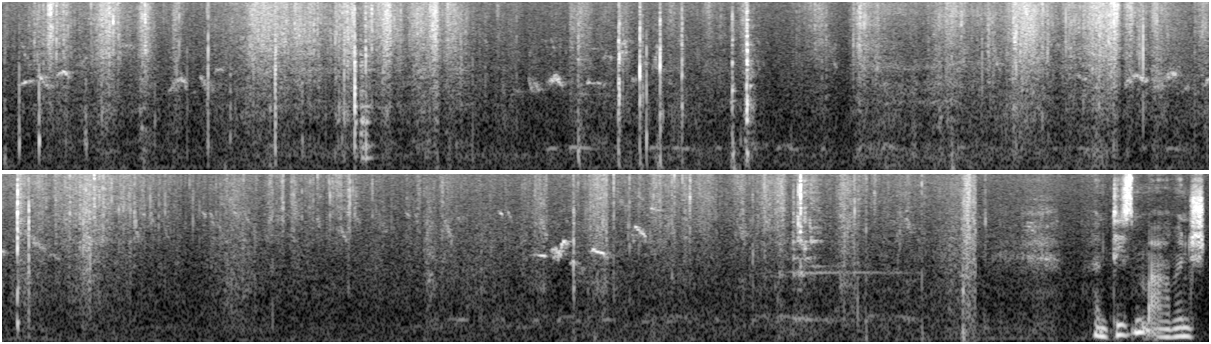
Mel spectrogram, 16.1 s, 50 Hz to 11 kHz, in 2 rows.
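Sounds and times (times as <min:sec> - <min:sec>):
scrapes and knocks: 0:00.0 - 0:03.2
garden fork digging soil: 0:00.0 - 0:14.6
bush branches rustling: 0:00.0 - 0:15.0
small birds chirping: 0:00.0 - 0:15.1.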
